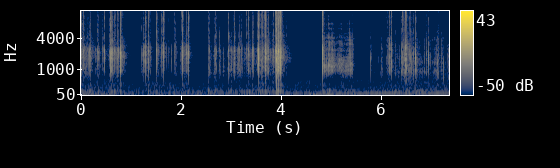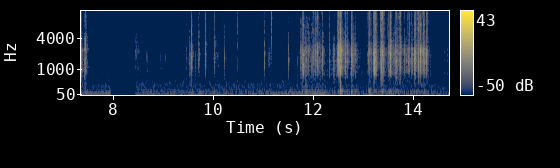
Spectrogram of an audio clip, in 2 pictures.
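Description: Fingers with long blue nails pick out and sort small, solid, flat glass decorative pebbles in a wooden tray, gathering them in the palm. Bursts of bright, sharp glass-on-glass clacking and clicking, centered around 2 kHz, alternate with brief quiet pauses. Each click dies away almost instantly.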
